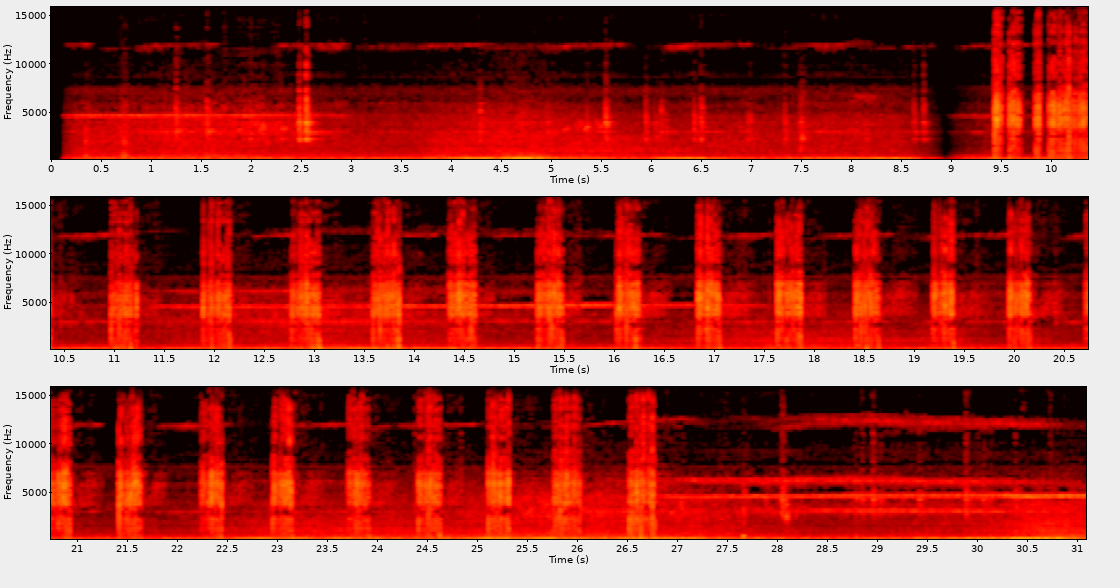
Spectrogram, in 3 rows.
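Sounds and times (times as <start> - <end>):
welding arc hissing bursts: 9.4 - 27.0.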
